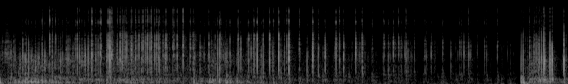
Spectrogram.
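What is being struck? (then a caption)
Embossed synthetic leather mat. Long nails drag and scratch across the scale texture of a flat, iridescent faux snakeskin mat made of embossed reptile-pattern synthetic leather. The result is a dense run of crackly, bright scraping bursts with quick, dry, clicking strokes. After a brief near-silent pause, a louder scratching passage resumes.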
